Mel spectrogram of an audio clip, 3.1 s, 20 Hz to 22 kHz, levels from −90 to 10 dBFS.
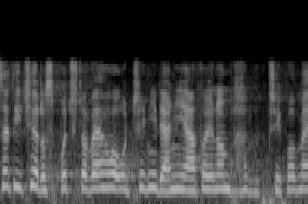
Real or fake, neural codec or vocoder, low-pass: fake; codec, 16 kHz, 4 kbps, FunCodec, trained on Chinese and English, 50 frames a second; 7.2 kHz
